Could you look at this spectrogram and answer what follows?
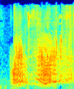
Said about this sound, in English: Here's the fart. Hit me with your best shot.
